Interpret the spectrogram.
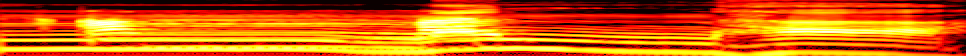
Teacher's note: نون پہ غنہ، اس کو باؤنس بالکل نہیں کریں گے ہم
